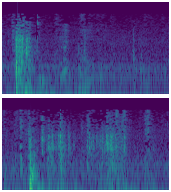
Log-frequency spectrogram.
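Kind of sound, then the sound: household object, door being closed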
